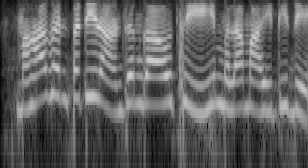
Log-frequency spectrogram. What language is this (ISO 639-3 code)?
mar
